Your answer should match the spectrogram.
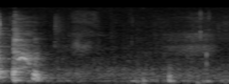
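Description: A man coughing: two harsh coughs in the first half second, the cough of someone smoking.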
